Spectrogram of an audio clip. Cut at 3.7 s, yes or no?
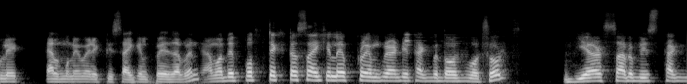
no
